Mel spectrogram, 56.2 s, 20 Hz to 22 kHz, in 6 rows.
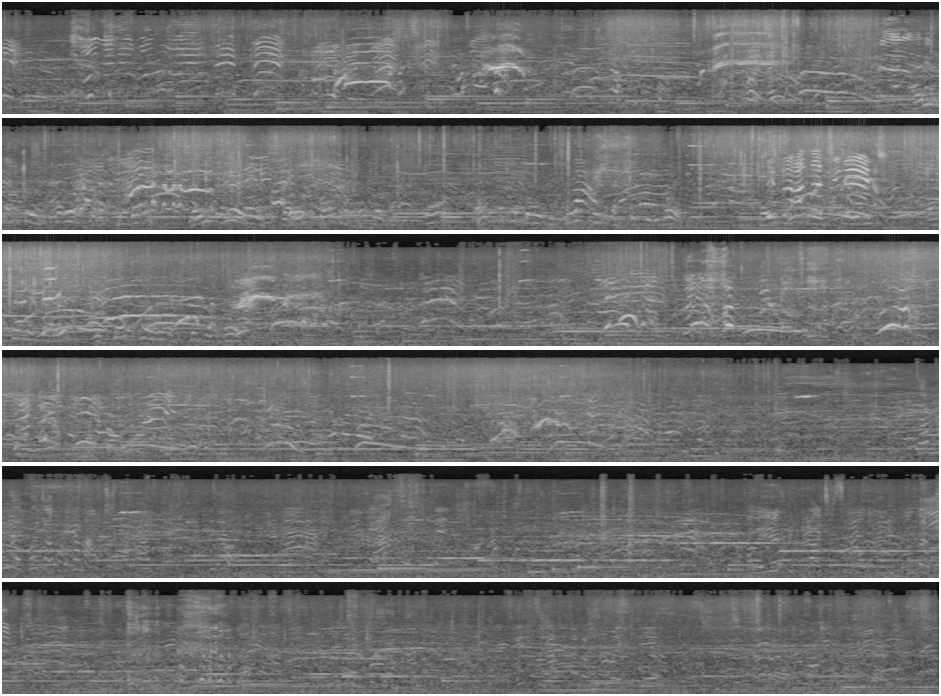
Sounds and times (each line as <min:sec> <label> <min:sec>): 0:00.0 music and anouncements of the park out of loudspeakers 0:56.2
0:00.0 play grounds 0:56.2
0:00.0 water games 0:56.2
